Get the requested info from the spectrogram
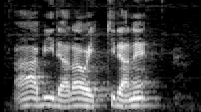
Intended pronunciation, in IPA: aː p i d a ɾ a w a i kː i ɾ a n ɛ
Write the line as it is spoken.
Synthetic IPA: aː b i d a ɾ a w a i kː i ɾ a n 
